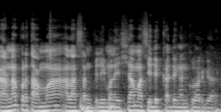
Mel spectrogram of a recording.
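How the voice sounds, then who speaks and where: Against music in the background and audible room echo, a man speaks at a medium pitch. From Batam, Riau Islands, Indonesia. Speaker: software engineer. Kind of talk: casual chat.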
